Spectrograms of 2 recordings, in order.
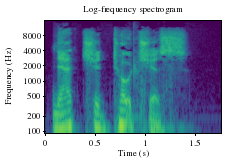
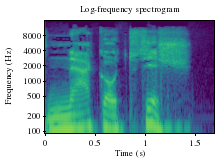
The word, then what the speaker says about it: Natchitoches: Mr. Peabody in Natchitoches, which is Nakotish. The Nakatish. Nakatish. which doesn't look like it, but that's what it's pronounced.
